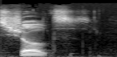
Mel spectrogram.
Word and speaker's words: Schulz: I think the pronunciation is the same without the T, though. I think S-C-H-U-L-Z is Schulz.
